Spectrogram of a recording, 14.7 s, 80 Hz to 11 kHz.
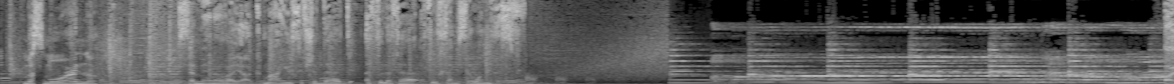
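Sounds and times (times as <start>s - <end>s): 
speech: 0.3s - 1.6s, 2.2s - 6.6s
church bells ringing: 8.4s - 14.6s.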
